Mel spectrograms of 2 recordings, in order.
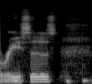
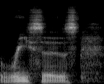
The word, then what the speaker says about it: Reese's: my next Point uh if you'll notice I pronounced it Reese's because there's a weird bit of the population out there that calls it a Reese's um which it you know if we think the Easter Bunny is fictitional so is the pronunciation of Reese's okay I don't know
